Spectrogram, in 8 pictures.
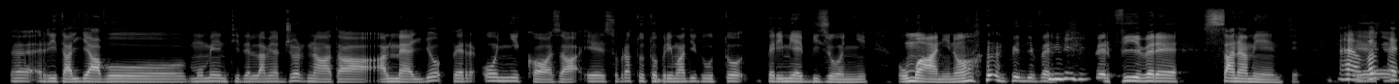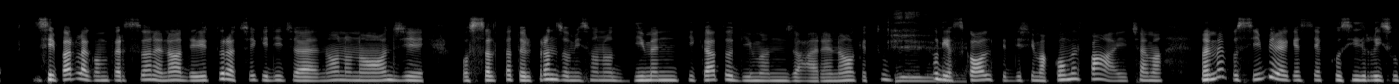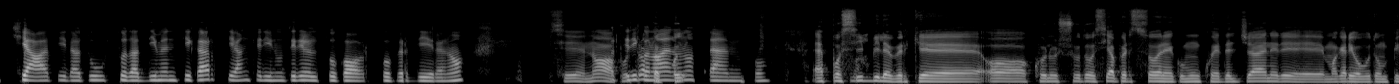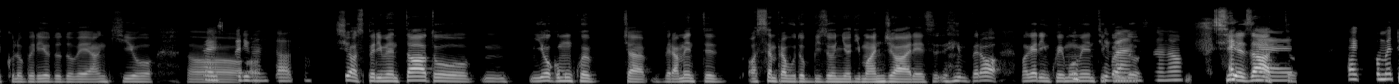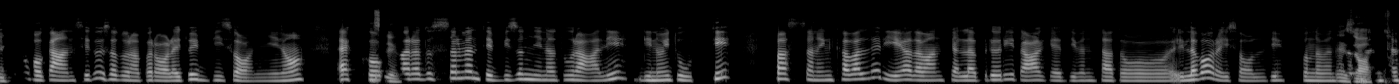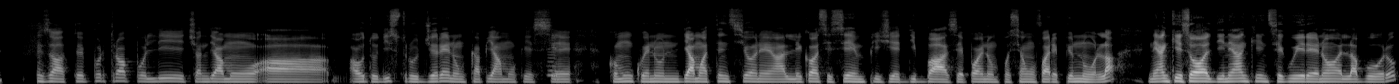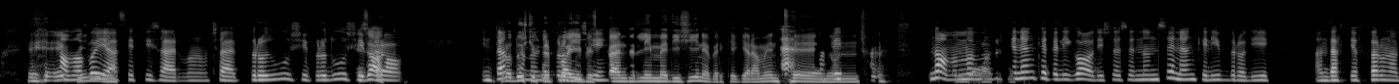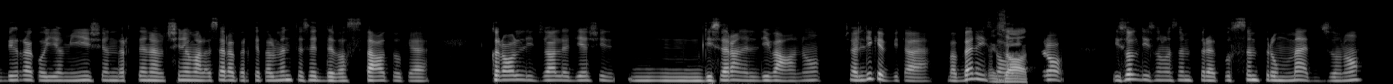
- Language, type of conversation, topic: Italian, podcast, Qual è il tuo consiglio per disconnetterti la sera?
- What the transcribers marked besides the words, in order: stressed: "ogni"; stressed: "bisogni"; chuckle; other background noise; tapping; "Ceh" said as "cioè"; drawn out: "ho"; "cioè" said as "ceh"; chuckle; other noise; "Ceh" said as "cioè"; laughing while speaking: "chiaramente"; chuckle; "ceh" said as "cioè"; "ceh" said as "cioè"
